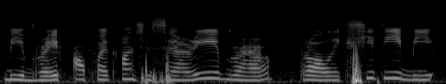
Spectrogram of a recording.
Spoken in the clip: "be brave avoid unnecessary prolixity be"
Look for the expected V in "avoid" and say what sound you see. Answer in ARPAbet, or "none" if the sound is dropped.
F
